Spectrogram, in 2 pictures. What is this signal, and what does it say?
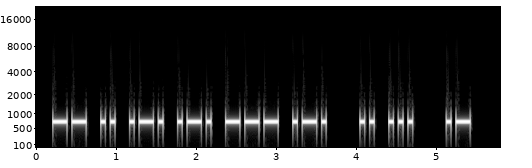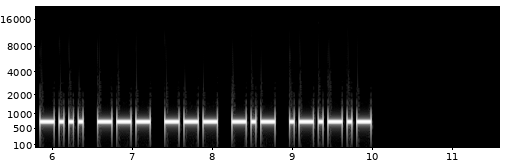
Morse code, heard as a keyed tone, about 21 wpm, 700 Hz. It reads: MIRROR IS A BOOK.
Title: Sentences with 4-Word Phrases - 20wpm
